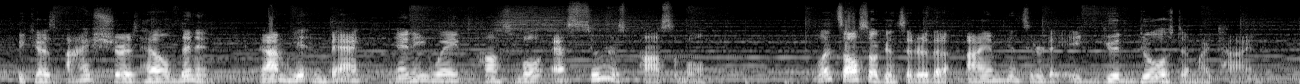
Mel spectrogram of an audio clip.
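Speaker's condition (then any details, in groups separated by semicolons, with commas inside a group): No condition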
